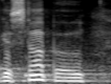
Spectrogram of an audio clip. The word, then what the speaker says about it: Gestapo: If we stay within Lacan's conceptual scheme, we might say that the hard G of the signifier Gestapo has been metamorphosed into the soft G of geste.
